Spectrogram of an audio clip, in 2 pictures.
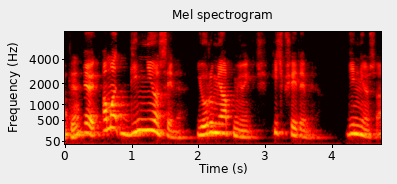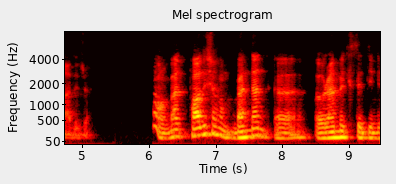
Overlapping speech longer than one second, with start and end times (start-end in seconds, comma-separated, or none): none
